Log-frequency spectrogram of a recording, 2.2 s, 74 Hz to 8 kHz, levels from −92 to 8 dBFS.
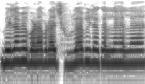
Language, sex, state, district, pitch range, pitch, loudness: Bhojpuri, female, Uttar Pradesh, Varanasi, 240-255 Hz, 245 Hz, -15 LUFS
